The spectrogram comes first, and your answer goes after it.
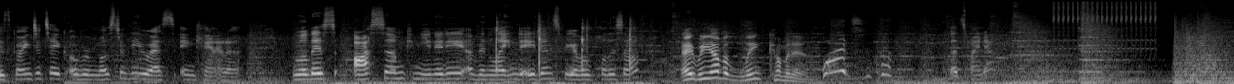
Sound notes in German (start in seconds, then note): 8.3 Lachen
